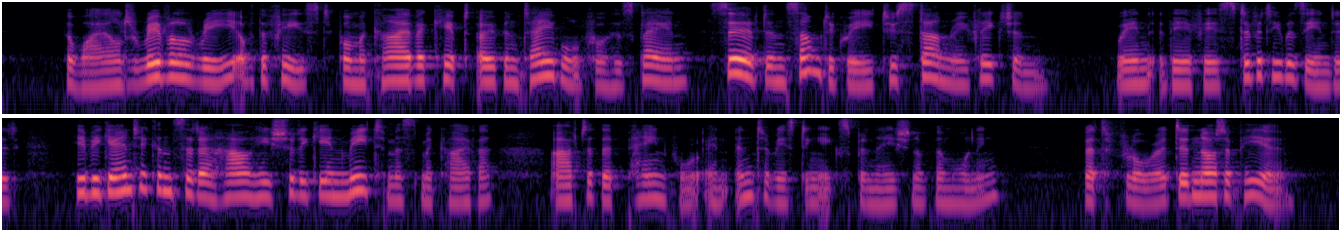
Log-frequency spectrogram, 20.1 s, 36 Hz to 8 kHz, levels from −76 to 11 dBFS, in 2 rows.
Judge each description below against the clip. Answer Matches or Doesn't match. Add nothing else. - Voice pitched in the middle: Matches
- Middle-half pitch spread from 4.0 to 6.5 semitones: Matches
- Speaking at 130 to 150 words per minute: Doesn't match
